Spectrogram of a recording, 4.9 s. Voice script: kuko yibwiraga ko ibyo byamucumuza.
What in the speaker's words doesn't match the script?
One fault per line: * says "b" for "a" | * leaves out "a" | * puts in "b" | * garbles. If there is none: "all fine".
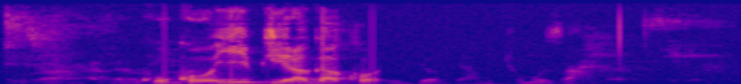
all fine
